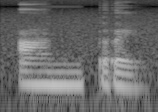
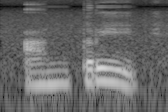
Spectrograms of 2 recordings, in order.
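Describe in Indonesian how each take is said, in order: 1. Kata itu diucapkan dengan lafal baku. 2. Kata itu diucapkan dengan lafal tidak baku.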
